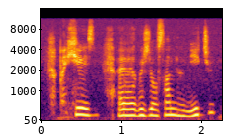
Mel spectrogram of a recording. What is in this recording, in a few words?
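voice acting, es, female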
